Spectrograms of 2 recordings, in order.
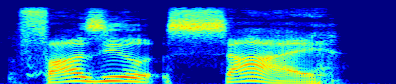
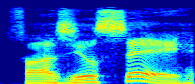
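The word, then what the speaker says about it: Fazıl Say: Fazil Say would be the Turkish way to say it. But the French say, Fazil Say, as I guess English people would too. So I guess this is one of those cases where you can choose your pronunciation. I'll pick Say because he's Turkish and I just want to stick with his the way he grew up hearing his name.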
